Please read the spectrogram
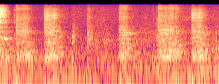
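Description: Chalk writing on a blackboard: a run of irregular short taps and scrapes as symbols are written.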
